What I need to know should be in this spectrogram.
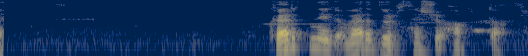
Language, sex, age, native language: Icelandic, male, 40-49, Icelandic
